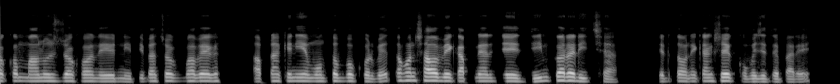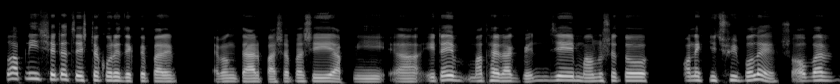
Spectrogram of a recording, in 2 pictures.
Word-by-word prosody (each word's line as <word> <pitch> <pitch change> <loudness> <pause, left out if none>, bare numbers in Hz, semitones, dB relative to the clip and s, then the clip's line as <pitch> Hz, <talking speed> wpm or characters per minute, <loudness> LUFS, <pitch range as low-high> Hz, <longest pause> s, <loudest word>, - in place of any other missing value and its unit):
রকম 165 0 -2
মানুষ 155 +1 0 0.2
যখন 155 0 -2
এই 145 - +2
নেতিবাচকভাবে 155 +4 -1 0.5
আপনাকে 160 +1 -4
নিয়ে 160 0 +1
মন্তব্য 150 +1 -2
করবে, 140 -1 -2
তখন 180 +1 0
স্বাভাবিক 175 -3 +5
আপনার 155 0 -3
যে 155 - +2 0.2
gym 150 +3 -1
করার 180 -2 +6
ইচ্ছা, 140 -2 -9 0.5
সেটা 140 -1 -8
তো - - -2
অনেকাংশে 155 +2 0
কমে 135 0 -4
যেতে 130 -1 -3
পারে। 125 0 -5 0.4
তো - - -11
আপনি 270 +1 -5 0.2
সেটা 230 0 +5
চেষ্টা 195 0 +4
করে 185 -1 +5
দেখতে 160 +1 0
পারেন, 145 -1 +3 0.4
এবং 140 +2 -1
তার 140 0 +4
পাশাপাশি 145 +4 -1 0.2
আপনি 135 +1 -9 0.4
আ - - 0 0.3
এটাই 195 +5 +5 0.2
মাথায় 165 +2 +3
রাখবেন 140 -2 -2 0.2
যে, 195 0 +5 0.2
মানুষে 165 +3 -1
তো 175 - +6 0.5
অনেক 190 0 +1
কিছুই 190 +2 -1
বলে। 220 +4 +5 0.2
সবার 185 +3 +1
155 Hz, 155 wpm, -23 LUFS, 145-175 Hz, 0.5 s, করার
